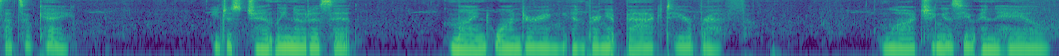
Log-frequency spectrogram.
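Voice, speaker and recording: Female meditation guide, whispery and soothing, mellow tone, very even delivery with gentle pauses. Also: mid-range voice. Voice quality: breathy, whispery. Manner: calm, soothing, gentle, unhurried with long pauses. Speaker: meditation guide, yoga teacher. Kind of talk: guided meditation, soft-spoken.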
